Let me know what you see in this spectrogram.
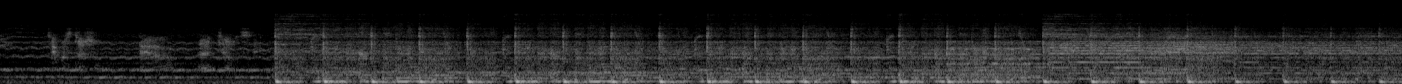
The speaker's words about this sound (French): Pour tous les métalleux de la planète, vous avez peut-être reconnu la musique.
